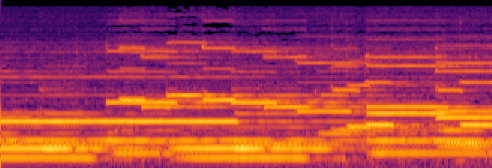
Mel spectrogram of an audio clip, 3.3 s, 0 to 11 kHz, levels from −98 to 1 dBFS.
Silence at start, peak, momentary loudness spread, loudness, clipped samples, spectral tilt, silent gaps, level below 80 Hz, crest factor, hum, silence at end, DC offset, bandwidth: 0 s; 0 dBFS; 4 LU; -13 LUFS; under 0.1%; -7 dB/octave; none; -60 dBFS; 12 dB; none; 0 s; under 0.1%; 8.8 kHz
